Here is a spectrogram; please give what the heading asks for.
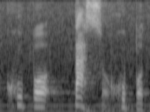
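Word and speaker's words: ὑποτάσσω: Esta palabra sométase viene de la palabra griega jupotazo, acento en la jupotazo, y significa tal cual someterse, subordinar, obedecer, estar sujeto, estar sumiso.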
